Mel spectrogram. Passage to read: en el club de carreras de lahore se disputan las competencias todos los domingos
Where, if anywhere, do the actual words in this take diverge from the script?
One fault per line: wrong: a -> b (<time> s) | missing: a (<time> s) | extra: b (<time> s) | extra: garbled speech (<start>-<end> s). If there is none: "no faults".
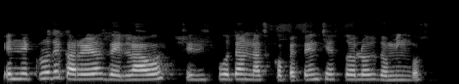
no faults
